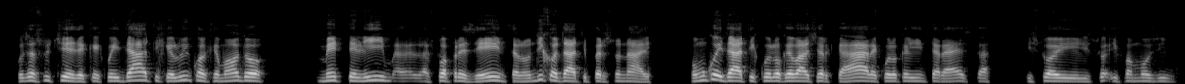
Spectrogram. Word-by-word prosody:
cosa 165 +3 -1
succede, 175 -5 +1
che 155 -2 -5
quei 165 +1 -1
dati 185 +2 +2
che 155 - 0
lui, 180 +6 -2
in - - -8
qualche 170 -4 -1
modo, 170 +1 +2 0.5
mette 175 +1 +1
lì, 185 +4 +1
mhmm, 150 -3 -10
la 145 - -7
sua 170 -1 +1
presenza, 150 0 +1
non 140 +1 -4
dico 215 -1 +1
dati 155 -3 +2
personali. 150 -6 -2 0.3
Comunque 195 +9 +2
i - - +2
dati 170 -1 +5
quello 170 -1 +1
che 165 - +3
va 160 -1 +5
a 155 - +3
cercare, 155 +1 +1
quello 155 -1 0
che 160 +1 -5
gli - - -4
interessa, 145 -1 -5 0.3
i 145 - -16
suoi 150 0 0
i - - -11
suo 170 +7 -8
i 155 -2 -11
famosi 150 -2 -7
160 Hz, 190 wpm, -23 LUFS, 150-170 Hz, 0.5 s, dati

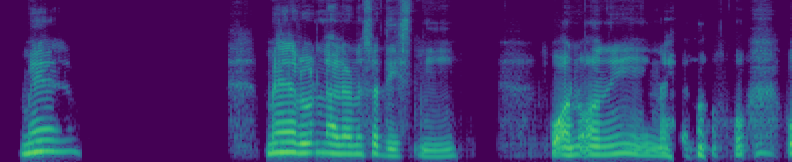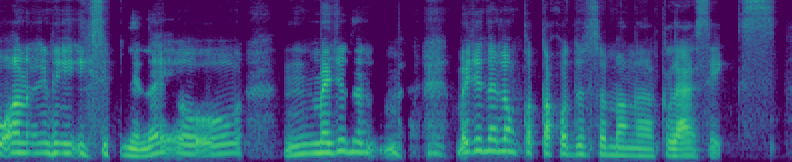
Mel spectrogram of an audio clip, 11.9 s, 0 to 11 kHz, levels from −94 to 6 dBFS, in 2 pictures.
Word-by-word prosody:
Me 220 +3 +1 1.5
Meron 200 0 +4
lalo 175 -2 +3
na 175 - -4
sa 180 - -1
Disney. 130 -1 -7 0.7
Kung 150 - +4
ano-ano, 165 0 +1
eh, 185 - -3
nahilo 70 -2 -6
ko. - - -14 0.4
Kung - - +4
ano-ano'y 195 -1 +4
iniisip 185 -3 0
nila, 145 +4 +3
eh, - - -4
oo. 180 +1 0 0.3
Medyo 195 +6 +3
nal 210 -1 0
ma 255 - -5 0.4
medyo 240 +3 +3
nalungkot 225 -2 +1
ako 180 - +2
dun 170 -1 -3
sa 165 -3 -1
mga 145 -3 -1
classics. 135 - -2
180 Hz, 135 wpm, -23 LUFS, 150-200 Hz, 1.5 s, Meron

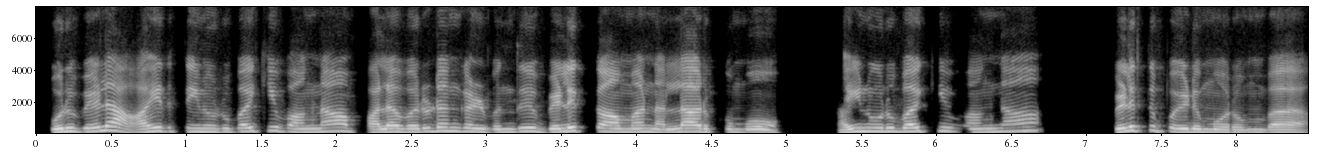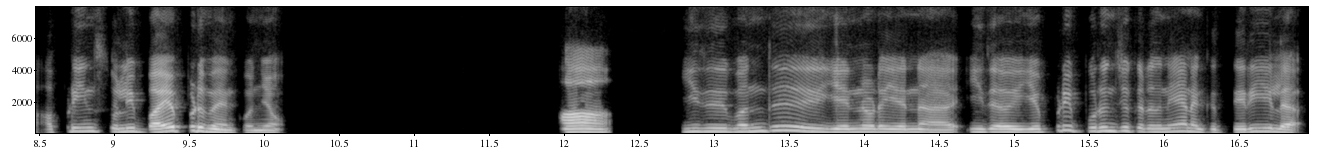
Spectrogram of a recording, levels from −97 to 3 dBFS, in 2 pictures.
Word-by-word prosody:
ஒரு 210 - +5
வேளை 250 +4 +4 0.2
ரூ.1500, 210 +1 -1
வாங்குனா, 190 +4 0 0.3
பல 190 +3 +4
வருடங்கள் 210 0 +1
வந்து 180 +6 0 0.2
வெளுக்காம 195 -2 +3
நல்லாயிருக்குமோ? 175 -2 +1 0.6
ரூ.500 215 +1 0
வாங்கனா. 195 +4 -3 0.7
வெளுத்து 255 +4 +2
போயிடுமோ 180 -4 +2
ரொம்ப. 160 +1 -5 0.4
அப்படின்னு 220 +5 -4
சொல்லி 200 +3 0
பயப்படுவேன் 200 - +4
கொஞ்சம். 135 0 -4 1.9
ஆ. - - +8 0.8
இது 205 0 -2 0.2
வந்து 230 +6 -1 0.4
என்னுடையன 180 -2 +1 0.4
இத 180 - -2 0.3
எப்படி 215 +11 -5
புரிஞ்சுக்கிறதுன்னே 220 -4 -2
எனக்கு 175 -4 -4
தெரியல. 190 0 0
200 Hz, 95 wpm, -20 LUFS, 180-220 Hz, 1.9 s, ஆ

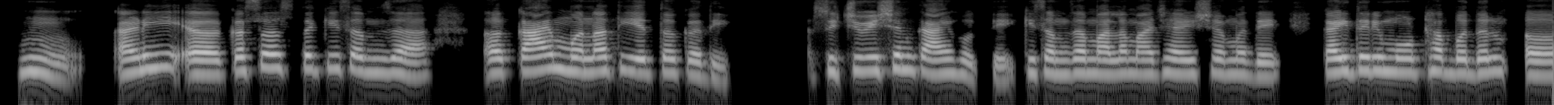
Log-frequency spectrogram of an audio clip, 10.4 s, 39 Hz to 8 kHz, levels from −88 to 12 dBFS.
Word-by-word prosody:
हं. 200 -8 -3 0.3
आणि 245 +5 +1
अ, 185 0 +6
कसं 225 +4 +3
असतं, 255 -1 -2
की 250 - -5
समजा 205 -7 -1 0.4
अ, 200 +1 +2
काय 225 +2 +6
मनात 220 -2 +2
येतं 205 -2 -1
कधी, 170 -6 -4 0.6
सिच्युएशन 225 +3 -1
काय 200 -3 +3
होते, 150 -6 -7
की 200 - -4
समजा 200 0 0
मला 195 -1 +1
माझ्या 195 +1 -2
आयुष्यामध्ये 190 -3 -3 0.3
काहीतरी 220 +2 +4
मोठा 215 0 0
बदल, 200 0 -1 0.2
अ, - - +2
205 Hz, 140 wpm, -24 LUFS, 190-225 Hz, 0.6 s, अ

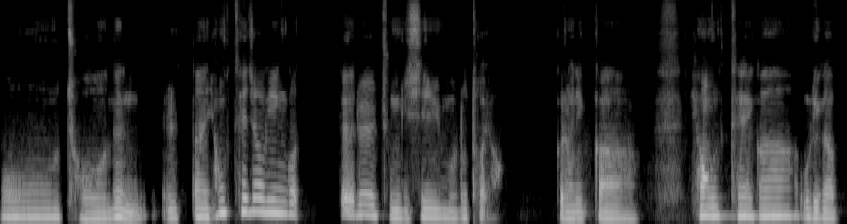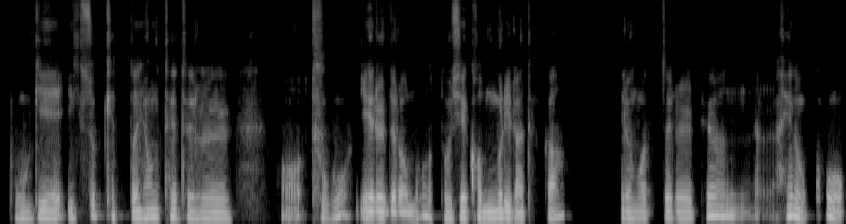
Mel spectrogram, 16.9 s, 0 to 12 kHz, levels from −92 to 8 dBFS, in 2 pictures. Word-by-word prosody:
어 125 -1 +1
저는 105 -1 +1 0.2
일단 120 +3 0
형태적인 190 - +4
것들을 155 - -2
중심으로 120 -1 -1
둬요. - - -8 0.5
그러니까 100 0 0 0.5
형태가 140 0 +3
우리가 120 -4 +1 0.2
보기에 110 0 0
익숙했던 135 -1 -3
형태들을 110 -5 0 0.5
어 - - -7
두고 135 +8 -5
예를 105 -2 +4
들어 100 -1 +2
뭐 130 +9 -2
도시의 105 -1 +1
건물이라든가 105 +5 +1 0.6
이런 105 -2 0
것들을 105 0 -2
표현을 65 -3 0 0.3
해 145 - +5
놓고 130 -3 0
115 Hz, 235 characters per minute, -28 LUFS, 105-140 Hz, 0.6 s, 해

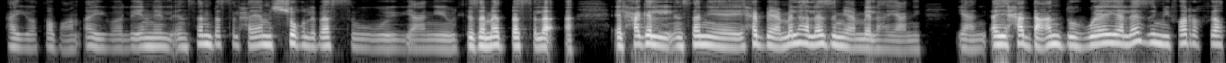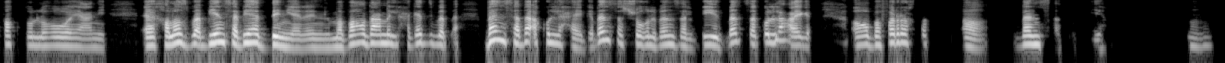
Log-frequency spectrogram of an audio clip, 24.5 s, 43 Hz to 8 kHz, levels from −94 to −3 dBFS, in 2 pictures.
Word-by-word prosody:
أيوه 155 -3 -12
طبعًا 145 -4 -16
أيوه، 155 -4 -12
لإن 165 +3 -8
الإنسان 170 +5 -5
بس 205 0 -11
الحياة 190 0 -6
مش 200 -1 -1
شغل 200 -6 0
بس 180 0 -4
ويعني 150 -1 -13
والتزامات 180 +4 +2
بس، 180 -1 +1
لأ، 170 +1 +4 0.6
الحاجة 205 +4 +3
اللي 190 -4 +4
الإنسان 180 +4 +1
ي 170 -4 -1
يحب 195 +3 0
يعملها 205 +6 +2
لازم 205 -1 +2
يعملها، 155 -3 -5
يعني 140 0 -13 0.3
يعني 150 -2 -10
أي 200 0 +6
حد 210 -2 +4
عنده 195 -1 +3
هواية 210 +6 +3
لازم 235 +1 -1
يفرّغ 215 +2 -2
فيها 210 +1 -3
طاقته 210 -1 -6
اللي 180 -1 -5
هو 180 0 -3
يعني 160 -2 -8 0.4
آآ 185 +1 +3
خلاص 205 +5 +3
بقى 200 -1 +3
بينسى 235 0 +4
بيها 235 +2 +5
الدنيا، 170 -4 +2
لإن 155 +1 -7
لمّا 165 +2 -4
باقعُد 230 +4 +2
أعمل 225 -1 +4
الحاجات 220 +3 -5
دي 220 - -15
بابقى 195 -2 -4 0.3
بانسى 270 -4 +4
بقى 255 - +4
كل 240 -4 -4
حاجة، 165 -8 -9
بانسى 275 -2 0
الشغل، 200 -3 -5
بانسى 195 -1 -4
البيت، 180 +5 -4
بانسى 240 -3 0
كل 240 +5 -1
حاجة، 190 -10 0 0.4
آه 195 +2 +1
بافرّغ 235 +4 -1
طاق 215 - -14 0.3
آه 160 -4 -4 0.3
بانسى 205 +2 -1 0.4
يه 150 +1 -19 0.9
إمم. 175 +1 -20
190 Hz, 160 wpm, -21 LUFS, 165-215 Hz, 0.9 s, أي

